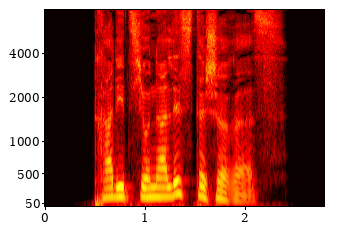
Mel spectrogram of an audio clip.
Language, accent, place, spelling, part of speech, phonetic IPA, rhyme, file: German, Germany, Berlin, traditionalistischeres, adjective, [tʁadit͡si̯onaˈlɪstɪʃəʁəs], -ɪstɪʃəʁəs, De-traditionalistischeres.ogg
- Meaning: strong/mixed nominative/accusative neuter singular comparative degree of traditionalistisch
